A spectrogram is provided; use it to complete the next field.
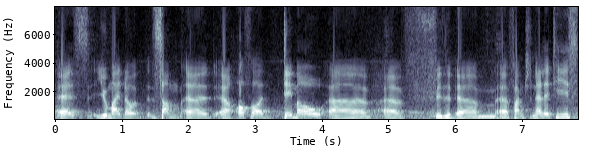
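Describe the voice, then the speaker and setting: Over noticeable background noise and audible room echo, a man talks at a very slow pace with a fairly high pitch and ordinary pitch variation. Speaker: conference speaker on cloud services. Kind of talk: conference presentation. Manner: halting, many fillers.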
